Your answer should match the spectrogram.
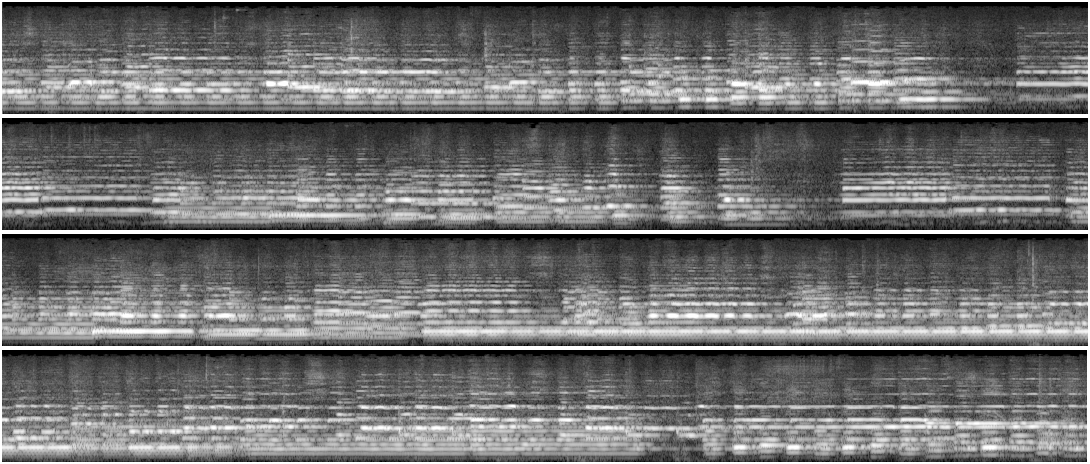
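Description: Woodwind trio of flute, bassoon and clarinet playing a classical piece, the bassoon holding low notes under the flute and clarinet lines. The playing thins out briefly about seven and fourteen seconds in before the three voices come back together.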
